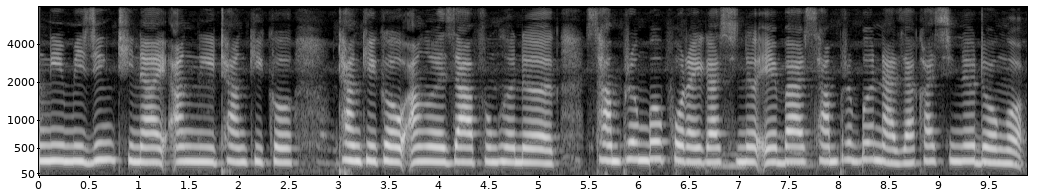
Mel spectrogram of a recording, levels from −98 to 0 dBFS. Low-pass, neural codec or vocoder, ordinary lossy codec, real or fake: none; none; none; real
